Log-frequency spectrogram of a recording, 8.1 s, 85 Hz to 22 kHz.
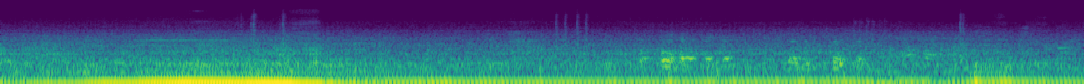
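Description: The supercharged 2.0-litre Honda K20 four-cylinder engine of an Ariel Atom 3.5 running at low revs while the car moves slowly, heard from the open cockpit. It grows louder for about a second and a half, starting about a second in, then settles to a steady low note.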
